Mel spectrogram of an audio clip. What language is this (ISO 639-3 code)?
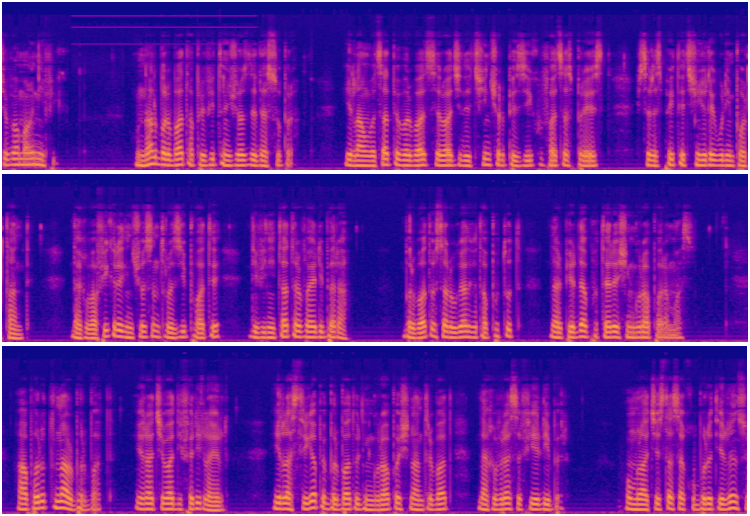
ron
